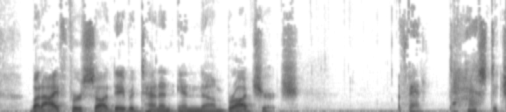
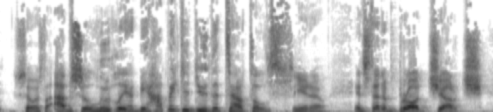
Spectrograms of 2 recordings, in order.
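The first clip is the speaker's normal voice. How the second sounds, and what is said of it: Good impression of a Scottish voice. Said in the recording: “That is a very good impression. ... he's Scottish”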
